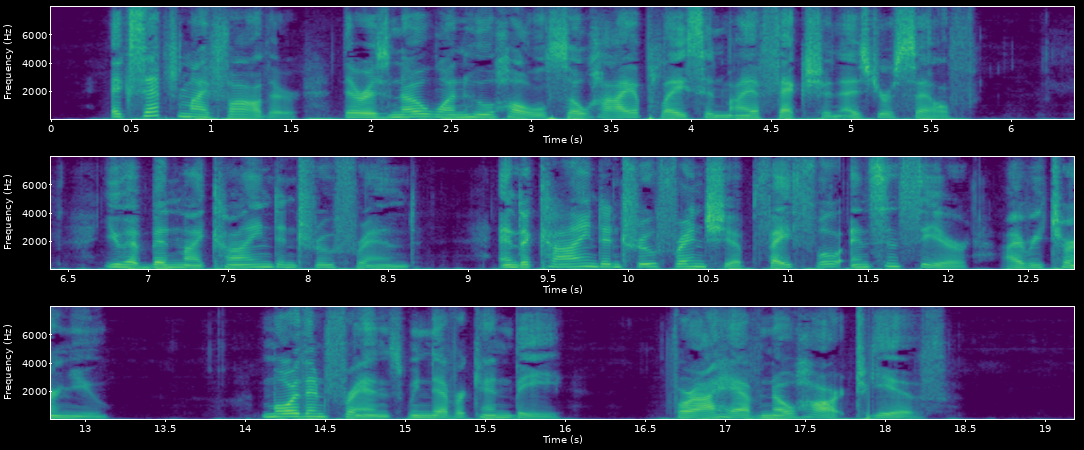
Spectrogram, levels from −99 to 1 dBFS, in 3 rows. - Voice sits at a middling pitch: Yes, medium, 155 Hz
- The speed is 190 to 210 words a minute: No, average, 165 wpm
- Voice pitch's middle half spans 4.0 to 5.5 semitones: Yes, average, 4.7 semitones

